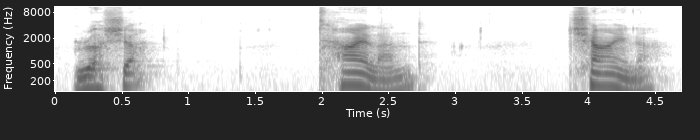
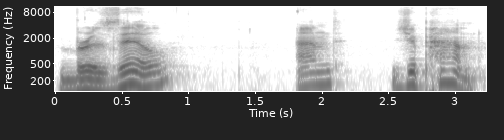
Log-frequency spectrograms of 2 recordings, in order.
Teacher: the first three Russia Thailand and China have this dress on the first syllable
